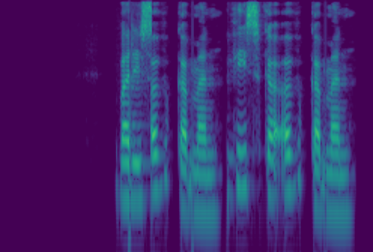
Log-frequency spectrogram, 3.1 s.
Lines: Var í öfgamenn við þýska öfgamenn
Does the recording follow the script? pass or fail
pass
